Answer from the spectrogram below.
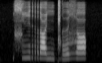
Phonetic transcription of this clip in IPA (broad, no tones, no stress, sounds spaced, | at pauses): ɕ i r ɑ ɲ ɡ͡ǁ ə ɮ ɒ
